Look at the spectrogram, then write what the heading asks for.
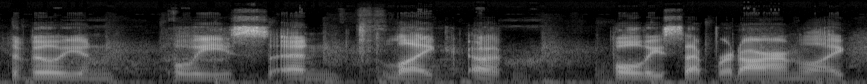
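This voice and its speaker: A man's voice: lowish voice, flat delivery, a little slow, pushed and bright. A man playing a tabletop roleplaying game, talking casually on a slightly dull, lo-fi recording.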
